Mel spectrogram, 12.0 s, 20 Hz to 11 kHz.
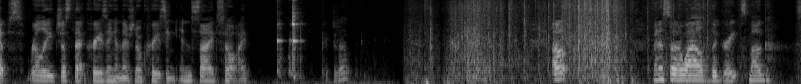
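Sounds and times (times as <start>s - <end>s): rustling and crackling handling: 6.0s - 11.3s.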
